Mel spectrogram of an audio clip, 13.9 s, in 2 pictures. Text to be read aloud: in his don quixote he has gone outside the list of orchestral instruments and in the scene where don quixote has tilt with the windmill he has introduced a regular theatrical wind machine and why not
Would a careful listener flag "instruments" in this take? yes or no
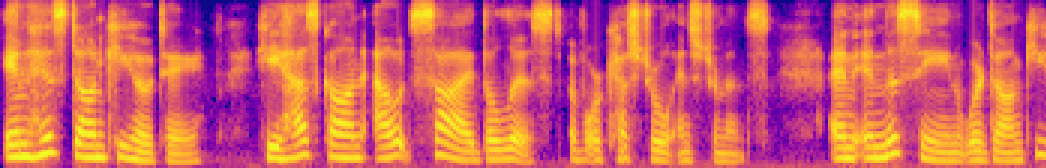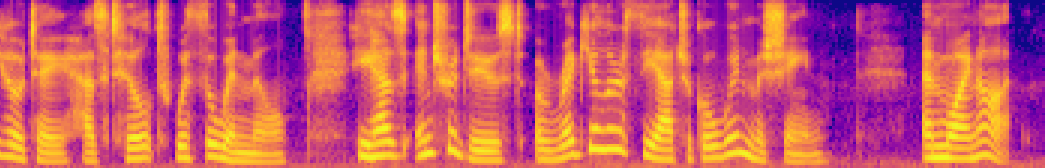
no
